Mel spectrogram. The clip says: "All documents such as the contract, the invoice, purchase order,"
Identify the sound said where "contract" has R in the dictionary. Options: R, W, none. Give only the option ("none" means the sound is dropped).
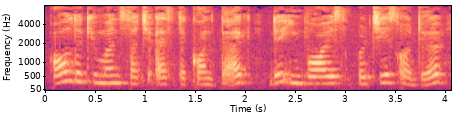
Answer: none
